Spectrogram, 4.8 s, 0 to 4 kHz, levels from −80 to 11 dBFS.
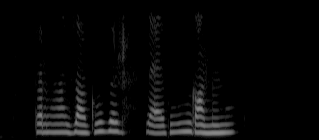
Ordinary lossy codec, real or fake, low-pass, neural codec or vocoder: none; real; 3.6 kHz; none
